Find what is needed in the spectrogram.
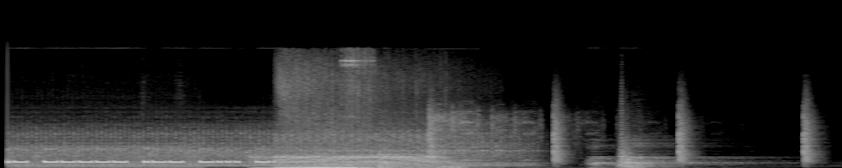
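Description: Produced intro music and sound effects: short high electronic beeps in quick clusters, then a deep boom with a rushing hiss that slowly fades, then three sharp musical stabs that die away.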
